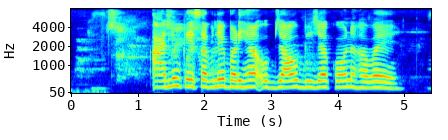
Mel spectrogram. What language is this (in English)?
Chhattisgarhi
